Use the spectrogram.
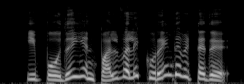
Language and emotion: Tamil, happy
